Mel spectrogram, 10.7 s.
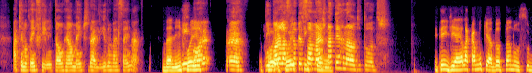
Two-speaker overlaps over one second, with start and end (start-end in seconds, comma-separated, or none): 5.3-6.7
